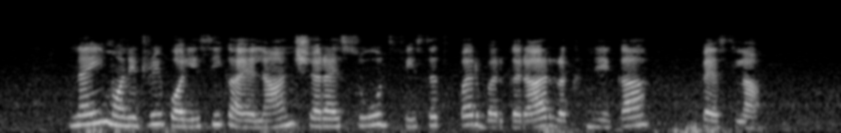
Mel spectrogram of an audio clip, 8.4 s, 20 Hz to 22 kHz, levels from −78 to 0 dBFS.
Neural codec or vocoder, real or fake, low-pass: none; real; 7.2 kHz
